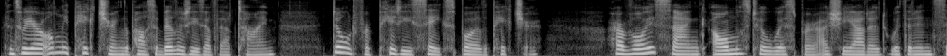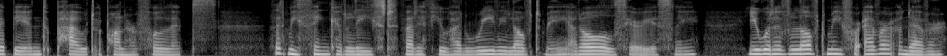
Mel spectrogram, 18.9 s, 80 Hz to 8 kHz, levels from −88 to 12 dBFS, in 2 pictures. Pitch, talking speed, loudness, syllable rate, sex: 185 Hz, 185 wpm, -20 LUFS, 5.2 syllables/s, female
